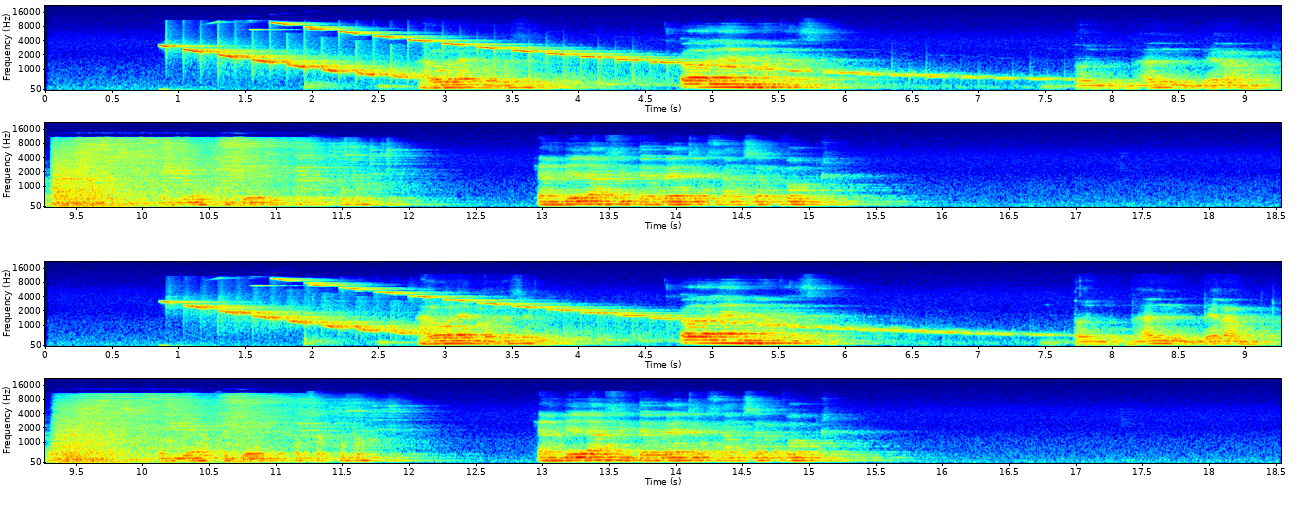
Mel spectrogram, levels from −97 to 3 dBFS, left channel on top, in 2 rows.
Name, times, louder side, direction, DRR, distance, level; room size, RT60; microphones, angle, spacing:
sound 1, 0.8-8.8 9.3-11.9, left 3 dB, 85° left, 0.6 m, -22 dB
voice 1, 2.5-3.8 7.5-9.7 10.1-11.7, right 2 dB, 75° right, 5 dB, 0.4 m, -22 dB
voice 2, 4.8-5.8 12.9-15.1, equal, 5° right, -4 dB, 0.6 m, -16 dB
4.8 x 3.7 x 2.6 m, 1.4 s
head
